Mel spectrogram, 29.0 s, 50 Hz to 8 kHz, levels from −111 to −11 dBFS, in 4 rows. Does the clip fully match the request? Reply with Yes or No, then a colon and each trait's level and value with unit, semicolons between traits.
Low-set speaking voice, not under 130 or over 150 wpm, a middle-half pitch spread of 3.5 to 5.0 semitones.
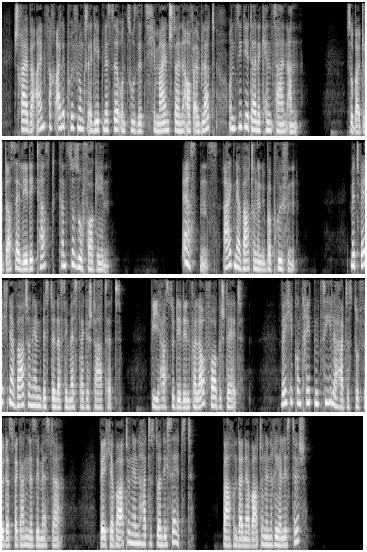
No: medium, 170 Hz; average, 135 wpm; average, 4.6 semitones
